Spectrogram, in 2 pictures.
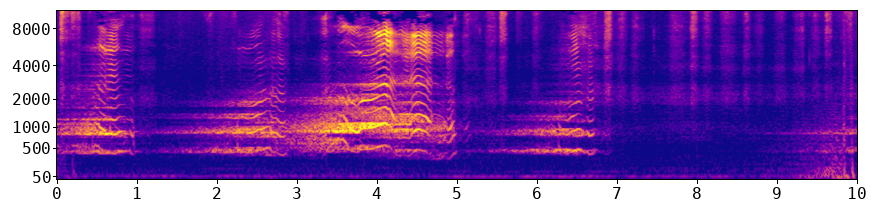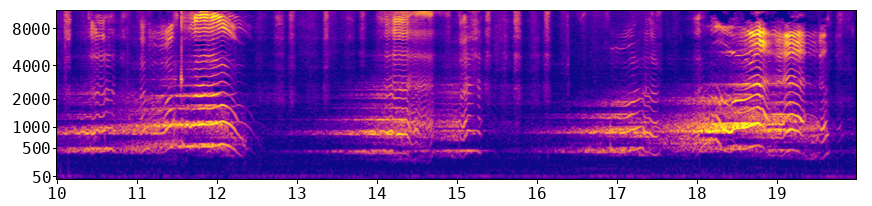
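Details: Horror sound-effect recording of a ghost baby crying: repeated rising and falling wails in bursts of a few seconds with pauses for breath; infant cry.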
